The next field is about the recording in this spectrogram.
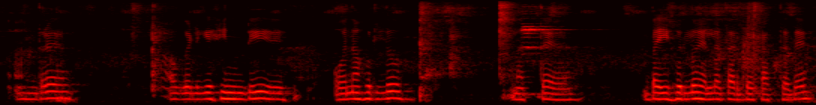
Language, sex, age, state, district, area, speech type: Kannada, female, 30-45, Karnataka, Dakshina Kannada, rural, spontaneous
